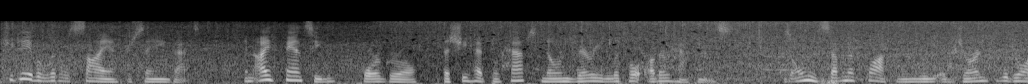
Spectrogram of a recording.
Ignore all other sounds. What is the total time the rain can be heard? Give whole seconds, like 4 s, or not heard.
10 s.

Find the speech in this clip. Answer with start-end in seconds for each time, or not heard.
0.0-10.2.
